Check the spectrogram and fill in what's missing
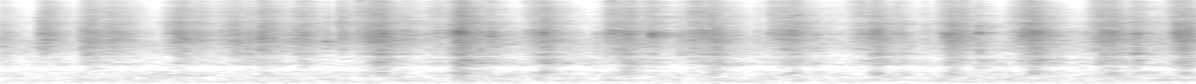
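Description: The fingertips and short nails of both hands rub and scratch across a thin, crinkled aluminum foil sheet spread flat on a marble surface. Bright, crinkly scraping strokes repeat at a steady but loose rhythm of about two or three per second. The sound is concentrated in the high range with almost no low end.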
